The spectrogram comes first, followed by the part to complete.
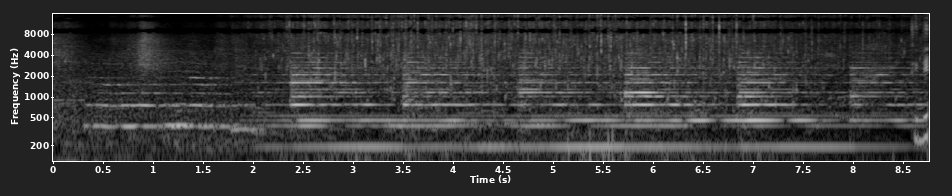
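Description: Church bells ringing, a fresh strike roughly every second from about two seconds in, each one's tones ringing on into the next.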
